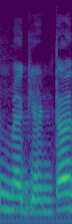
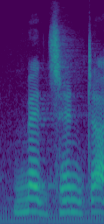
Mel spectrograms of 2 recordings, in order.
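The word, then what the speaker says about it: magenta: जो letter sound है, तो इसकी प्रोनाउंसिएशन मैजेंटा नहीं है, मैजेंटा है। MEGEN जेन टा, TA टा, ओके, मैजेंटा।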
